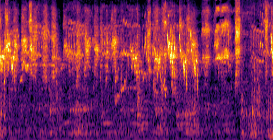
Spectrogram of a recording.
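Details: Budgerigars kept for breeding at the start of summer give busy high warbling chirps and short squawks that overlap continuously from several birds.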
